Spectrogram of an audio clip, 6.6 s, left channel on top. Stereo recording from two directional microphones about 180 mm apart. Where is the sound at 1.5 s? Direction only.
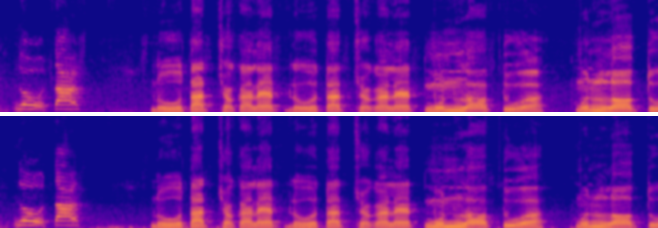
30° right (ahead or behind).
